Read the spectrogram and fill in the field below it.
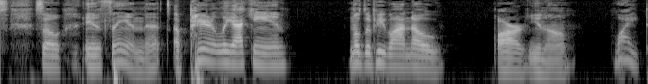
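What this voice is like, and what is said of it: Country Tennessee accent. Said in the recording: “You can hear hear it from my accent how country I am, and when, especially when I utter some words.”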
